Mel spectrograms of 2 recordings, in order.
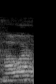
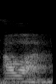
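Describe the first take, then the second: First: The word begins with an audible h sound. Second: The word begins directly with a vowel sound. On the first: The speaker calls it wrong. "এখানে হাওয়ার হবে না" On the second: The speaker calls it right. "এটার উচ্চারণ হবে আওয়ার"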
